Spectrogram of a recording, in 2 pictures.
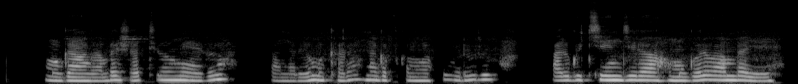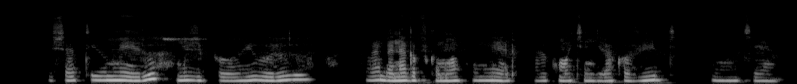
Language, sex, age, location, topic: Kinyarwanda, female, 25-35, Kigali, health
